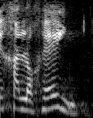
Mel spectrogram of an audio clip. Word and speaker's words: Halloween: No. Se dice Halloween.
